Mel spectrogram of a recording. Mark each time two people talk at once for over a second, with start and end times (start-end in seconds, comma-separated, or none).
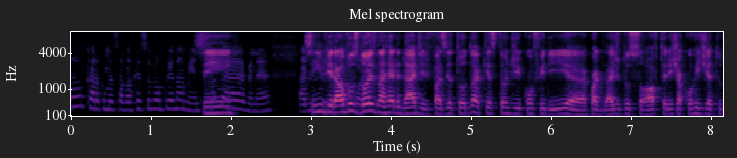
2.9-4.4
